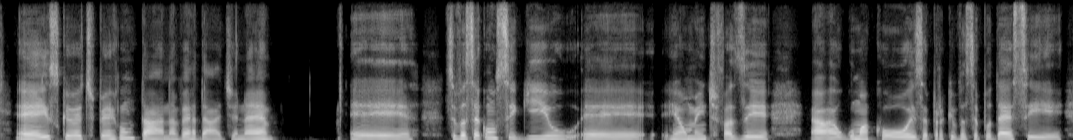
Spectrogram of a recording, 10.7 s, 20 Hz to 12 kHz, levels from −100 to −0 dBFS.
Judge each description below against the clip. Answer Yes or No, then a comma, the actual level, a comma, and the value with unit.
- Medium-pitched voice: Yes, medium, 180 Hz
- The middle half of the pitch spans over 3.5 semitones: No, average, 2.9 semitones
